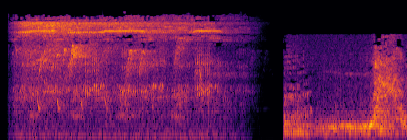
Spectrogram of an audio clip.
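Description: Tiger roar sound effect in two parts: the first fades out about five seconds in, and after a brief silence a second roar starts abruptly and rises to its loudest near the end.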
